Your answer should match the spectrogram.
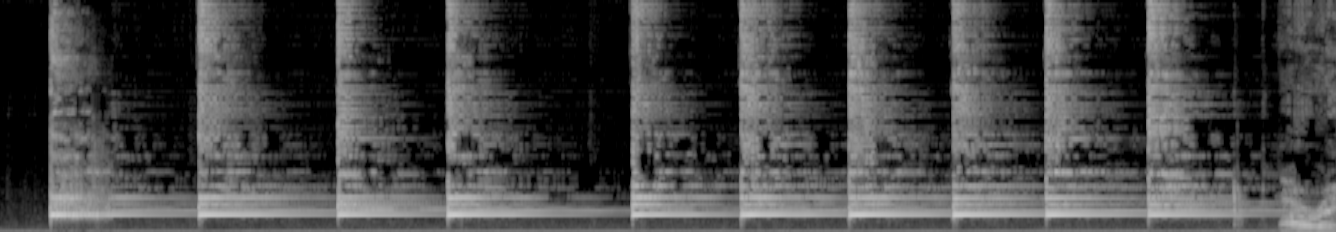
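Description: A gong struck ten times in a salute to the late Ace Frehley of KISS, each ringing strike landing about a second or so apart and decaying with a long shimmering tail, loud and close, with a steady low hum underneath.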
